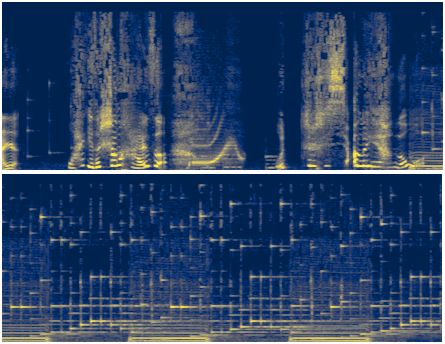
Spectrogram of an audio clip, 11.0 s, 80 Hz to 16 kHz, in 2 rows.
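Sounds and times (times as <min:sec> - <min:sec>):
speech: 0:00.0 - 0:06.3
phone ringing with an incoming call, bright electronic ringtone melody: 0:05.1 - 0:11.0.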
